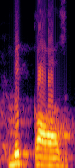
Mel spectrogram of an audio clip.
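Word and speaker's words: because: क्या प्रोनाउंस करेंगे, बिकॉज, काओ आओ नहीं करना इस साउंड को, बिकॉज, बिकॉज कैसे बनेगा अब,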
